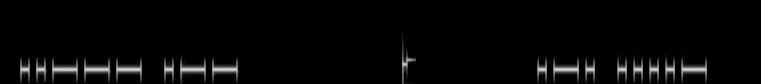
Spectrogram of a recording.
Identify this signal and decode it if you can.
Morse code, heard as a keyed tone, about 15 wpm, 700 Hz. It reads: 2 W R 4
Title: Single-Letter Single-Number 15wpm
